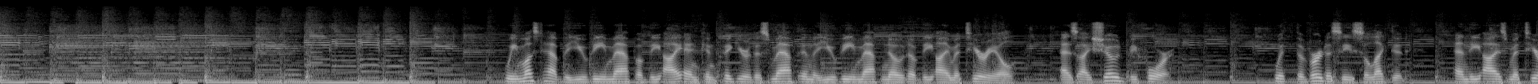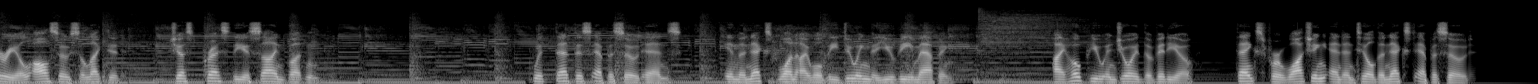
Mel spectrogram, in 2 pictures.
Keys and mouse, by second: 1.4 l, 3.9 click, 5.3 click, 11.6 click, 13.3 click, 13.9 click, 16.9-20.9 drag, 20.9-25.1 ctrl+middle drag, 25.1 click.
